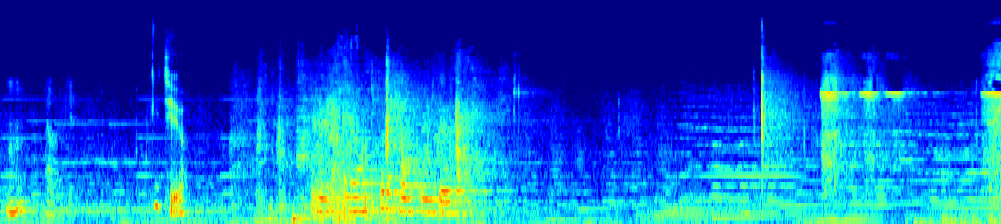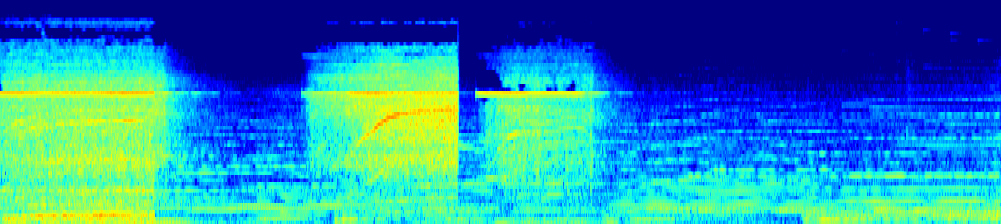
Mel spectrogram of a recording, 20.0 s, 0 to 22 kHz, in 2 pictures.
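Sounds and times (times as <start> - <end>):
cordless drill whining: 8.2 - 9.2, 9.8 - 12.2, 13.0 - 16.3.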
